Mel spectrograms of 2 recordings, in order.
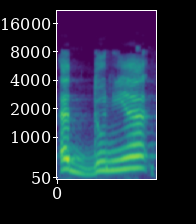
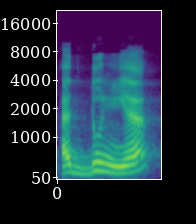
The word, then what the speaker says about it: الدنيا: النون فقط فانتبه لهذا اي النون الساكنه ان وقع بعدها ياء في كلمه واحده ده كما منا في كلمه الدنيا اذا يجب الاظهار السؤال لماذا تظهر هذه النون ان وقعت في كلمه واحده حتى لا تلتبس بالكلمه المضعفه لا افهم جميل ان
